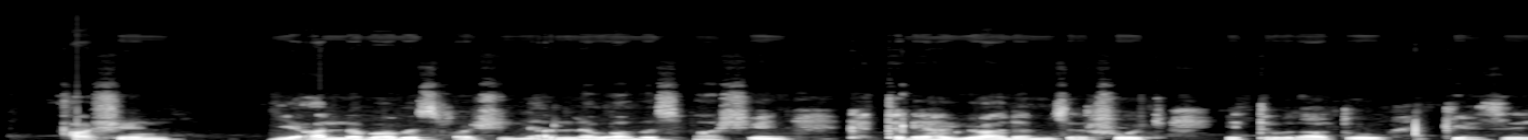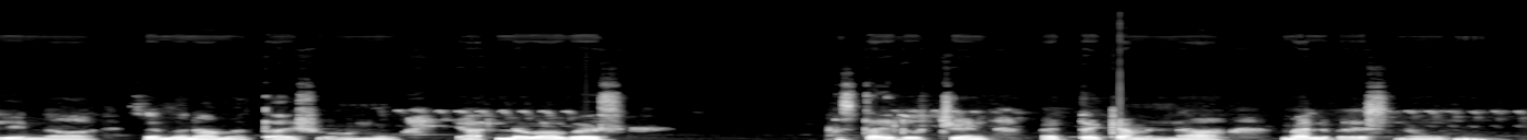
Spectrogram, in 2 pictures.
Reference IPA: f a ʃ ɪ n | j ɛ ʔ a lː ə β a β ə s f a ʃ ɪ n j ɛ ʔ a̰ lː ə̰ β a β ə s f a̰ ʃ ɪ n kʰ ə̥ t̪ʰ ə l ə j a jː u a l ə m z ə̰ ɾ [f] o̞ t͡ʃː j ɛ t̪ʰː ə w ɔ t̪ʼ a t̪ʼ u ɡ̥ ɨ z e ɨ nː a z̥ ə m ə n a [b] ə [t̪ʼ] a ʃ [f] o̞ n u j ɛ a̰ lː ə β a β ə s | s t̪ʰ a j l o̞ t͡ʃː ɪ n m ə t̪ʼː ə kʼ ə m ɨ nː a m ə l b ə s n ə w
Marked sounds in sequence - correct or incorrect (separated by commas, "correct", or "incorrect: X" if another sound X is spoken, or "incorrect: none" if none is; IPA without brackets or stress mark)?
correct, incorrect: m, correct, incorrect: h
